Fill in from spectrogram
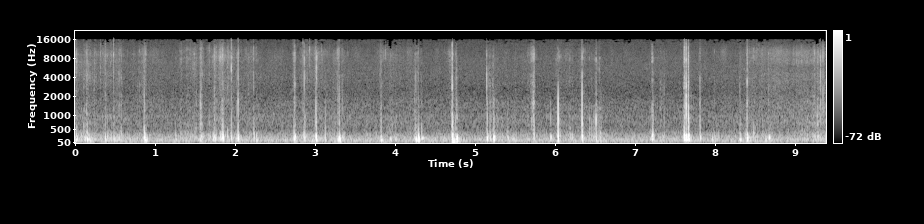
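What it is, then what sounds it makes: Cardboard jigsaw puzzle. Fingers with short painted nails tap and scratch across an assembled cardboard jigsaw puzzle on a table. The result is a quiet, dry patter of short, low thuds with bright scratchy clicks and no ring. The taps are spread irregularly over the clip, with a few louder knocks.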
